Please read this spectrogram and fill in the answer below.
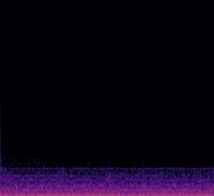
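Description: Faint steady low hum of an Elegoo UV resin curing station running a cure cycle, its turntable rotating the printed parts.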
